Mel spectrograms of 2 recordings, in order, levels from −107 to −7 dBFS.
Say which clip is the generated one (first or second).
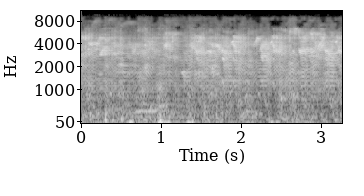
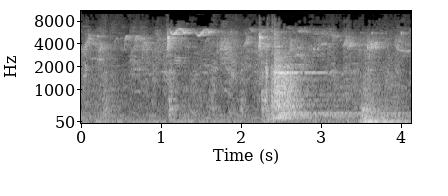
first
